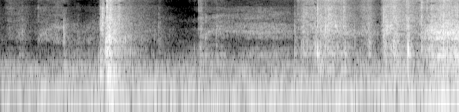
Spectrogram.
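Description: A single sharp knock about half a second in, then plastic grocery packaging rustling as it is handled.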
